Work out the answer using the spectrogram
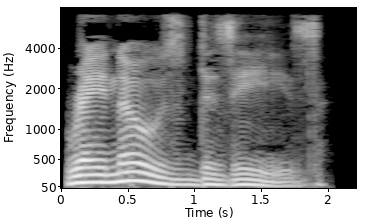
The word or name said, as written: Raynaud's disease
